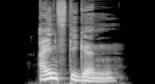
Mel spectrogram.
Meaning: inflection of einstig: 1. strong genitive masculine/neuter singular 2. weak/mixed genitive/dative all-gender singular 3. strong/weak/mixed accusative masculine singular 4. strong dative plural
- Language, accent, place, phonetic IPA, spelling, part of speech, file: German, Germany, Berlin, [ˈaɪ̯nstɪɡn̩], einstigen, adjective, De-einstigen.ogg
